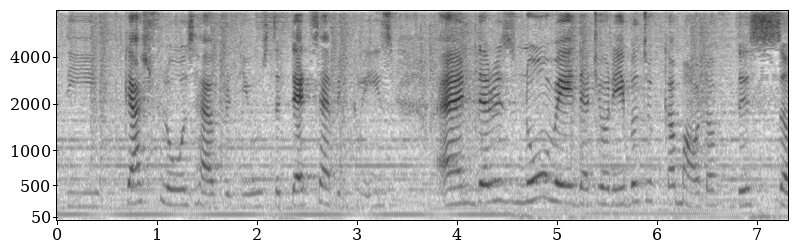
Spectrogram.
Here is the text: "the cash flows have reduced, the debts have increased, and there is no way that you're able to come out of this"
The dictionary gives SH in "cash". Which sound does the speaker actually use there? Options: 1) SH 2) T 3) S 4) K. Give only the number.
1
